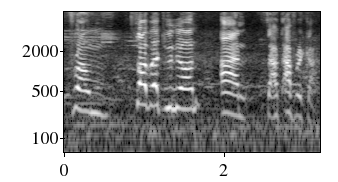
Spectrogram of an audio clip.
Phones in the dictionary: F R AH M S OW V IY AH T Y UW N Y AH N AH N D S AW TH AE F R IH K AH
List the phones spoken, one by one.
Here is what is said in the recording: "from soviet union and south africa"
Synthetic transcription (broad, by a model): F R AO M S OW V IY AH T Y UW N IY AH N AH N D S AW T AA F R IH K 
